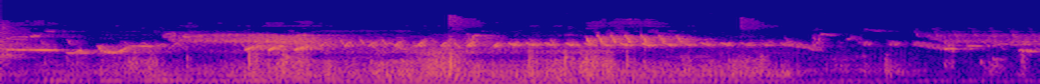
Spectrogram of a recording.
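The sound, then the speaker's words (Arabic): Sparrows chirping around a garden by a pergola: many overlapping bright chirps and tweets form a steady chatter that runs through the whole clip, slightly fuller in the middle and easing toward the end. “العصافير حواليك كتير قوي”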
